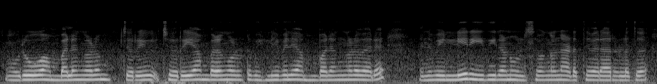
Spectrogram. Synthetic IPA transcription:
oɾoɐmbɐlɐŋːɐɭumt͡ɕerijɐt͡ɕe̞rijɐɐmbɐlɐŋːɐɭoʈːɨʋɐlijɐʋɐlijɐɐmbɐlɐŋːɐɭʋɐɾe̞ | enːeʋɐlijɐɾiːðijilaːɳɨulsɐʋɐŋːɐɭnɐɽɐt̪ːiʋɐɾaːɾuɭːɐðɨ

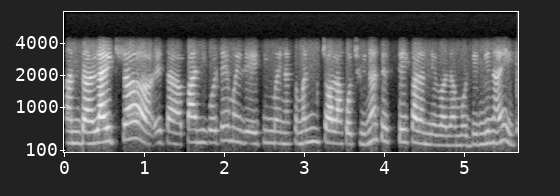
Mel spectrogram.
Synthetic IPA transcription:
ʌnt̪ʌlajʈt͡sʌet̪apanikot͡saĩmʌjlet̪inmʌjnasʌmːʌnt͡sʌlakot͡sʰujnʌt̪est̪ejkaɾʌnleɡʌrd̪amud̪ind̪inʌɦʌj

